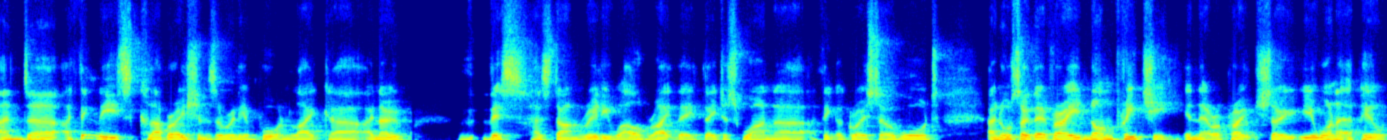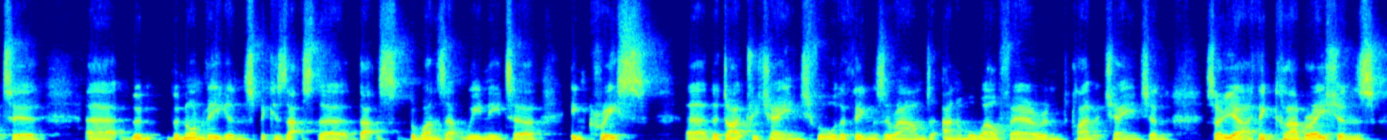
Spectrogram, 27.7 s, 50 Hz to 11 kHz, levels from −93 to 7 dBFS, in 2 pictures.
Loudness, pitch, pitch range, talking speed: -27 LUFS, 120 Hz, 110-135 Hz, 175 wpm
